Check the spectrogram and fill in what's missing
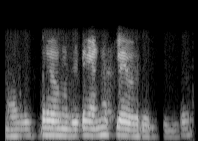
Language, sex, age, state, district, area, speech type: Tamil, male, 18-30, Tamil Nadu, Tiruvannamalai, urban, conversation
